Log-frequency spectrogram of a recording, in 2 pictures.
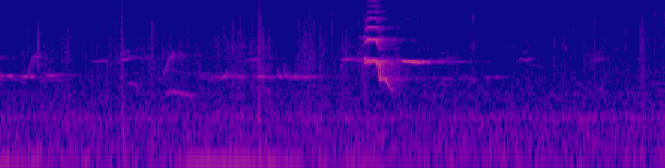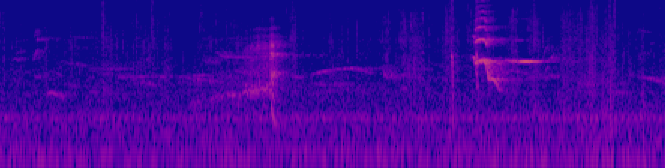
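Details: Kookaburras at a house deck in the early morning giving two short, harsh, squawking bursts about six seconds apart, with faint chirps from other birds in between over a quiet outdoor hum.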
